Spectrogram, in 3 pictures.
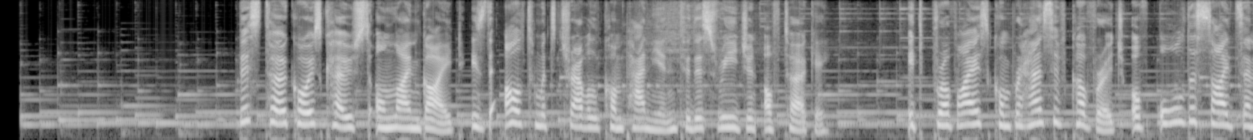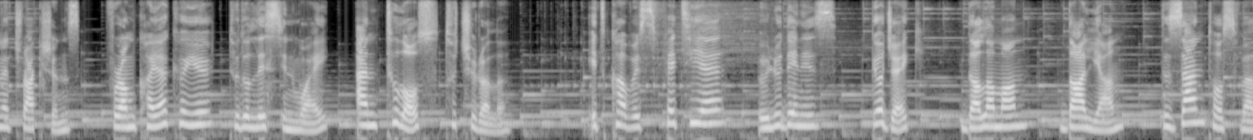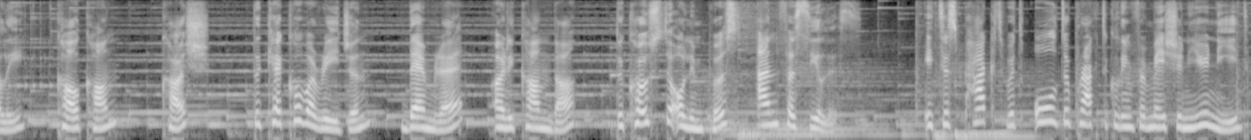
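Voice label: Narration English; GoLocalise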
